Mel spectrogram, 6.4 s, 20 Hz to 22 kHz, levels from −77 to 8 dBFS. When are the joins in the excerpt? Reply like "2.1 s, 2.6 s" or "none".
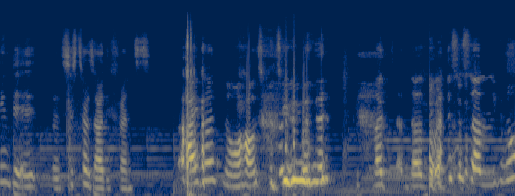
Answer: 2.1 s, 5.4 s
